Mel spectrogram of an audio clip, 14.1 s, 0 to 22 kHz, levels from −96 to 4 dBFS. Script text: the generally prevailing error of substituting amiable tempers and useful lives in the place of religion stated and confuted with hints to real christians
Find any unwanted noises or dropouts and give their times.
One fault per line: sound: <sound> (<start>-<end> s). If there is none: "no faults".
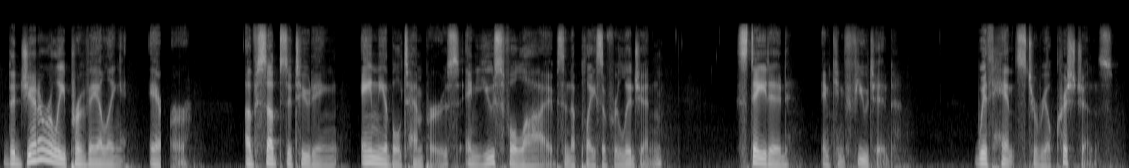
sound: dropout (2.0-2.1 s)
